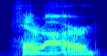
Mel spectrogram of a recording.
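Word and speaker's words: Jerar: pronounce the first name do you do you know how to correctly pronounce j r a r it is understanding that it is herar and Carion uh we'll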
